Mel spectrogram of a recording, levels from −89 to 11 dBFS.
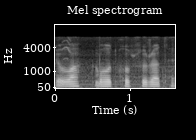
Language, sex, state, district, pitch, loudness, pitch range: Hindi, male, Chhattisgarh, Kabirdham, 120 Hz, -17 LUFS, 115-125 Hz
